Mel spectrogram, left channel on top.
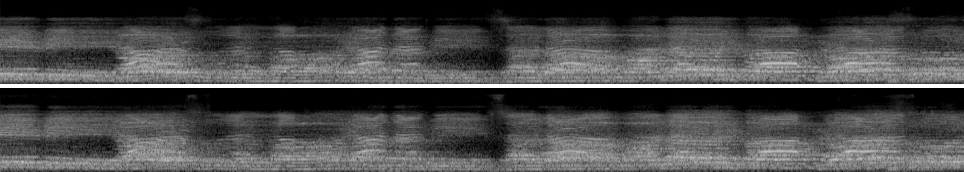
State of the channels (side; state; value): both; normal; correlation 0.41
